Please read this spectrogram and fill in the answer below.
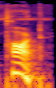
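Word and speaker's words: thought: H silent होता है, जी और एच का उच्चारण नहीं करते। फॉर एग्जाम्पल थॉट, ट्रॉट, देखिए इंग्लिश वर्ड्स में जी और एच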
